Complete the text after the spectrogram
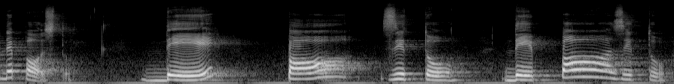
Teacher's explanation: nós descobrimos que o pó é a sílaba tônica da palavra depósito · O pó fica sendo a sílaba mais forte devido ao acento agudo.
